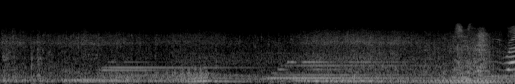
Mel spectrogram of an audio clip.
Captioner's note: engines rumbling; gentle music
